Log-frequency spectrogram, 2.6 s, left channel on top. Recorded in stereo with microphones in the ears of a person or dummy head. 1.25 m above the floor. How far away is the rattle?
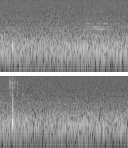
No rattle in this recording.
